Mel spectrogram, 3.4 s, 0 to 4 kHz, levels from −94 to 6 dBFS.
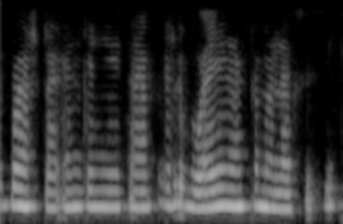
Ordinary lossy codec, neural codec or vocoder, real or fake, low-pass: none; codec, 16 kHz, 8 kbps, FreqCodec, smaller model; fake; 3.6 kHz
